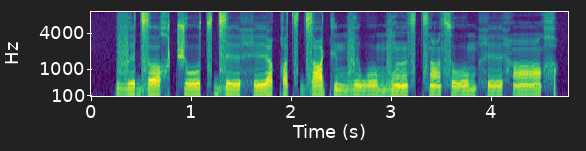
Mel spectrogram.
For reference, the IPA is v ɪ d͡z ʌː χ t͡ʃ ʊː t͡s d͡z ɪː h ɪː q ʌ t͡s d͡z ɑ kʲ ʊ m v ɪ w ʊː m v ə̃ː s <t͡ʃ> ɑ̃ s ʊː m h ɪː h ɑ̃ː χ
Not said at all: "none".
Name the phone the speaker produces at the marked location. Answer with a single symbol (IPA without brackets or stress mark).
t͡s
